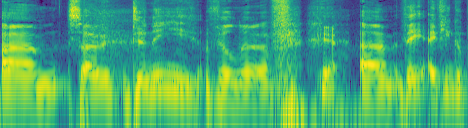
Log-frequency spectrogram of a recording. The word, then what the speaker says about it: Villeneuve: director Denis Villeneuve. If you could, is that how you pronounce it? It's how I'm pronouncing it's it. It's um, definitely. Oh, okay. Oh, I'm going with as in Jacques Villeneuve.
